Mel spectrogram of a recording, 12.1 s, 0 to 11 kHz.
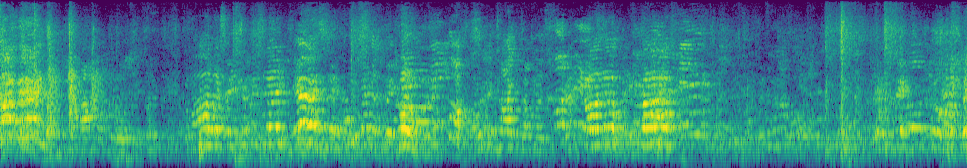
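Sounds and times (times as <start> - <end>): crowd shouting and chatter: 0.0 - 12.0.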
